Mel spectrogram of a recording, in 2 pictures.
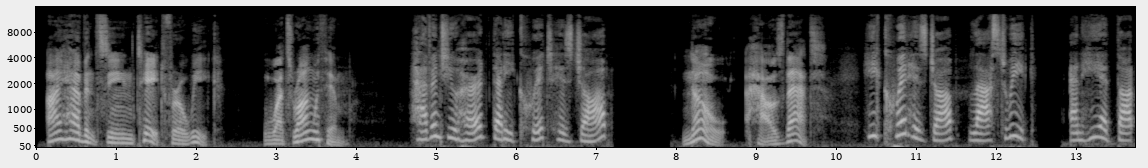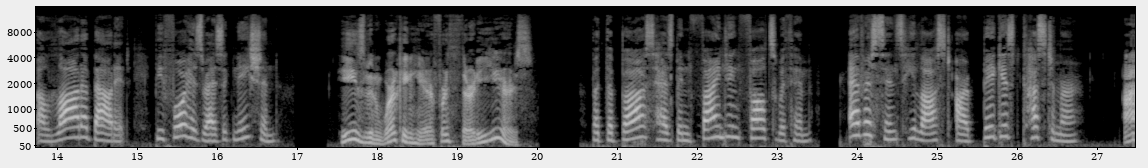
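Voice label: dialog, Conversación en Ingles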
